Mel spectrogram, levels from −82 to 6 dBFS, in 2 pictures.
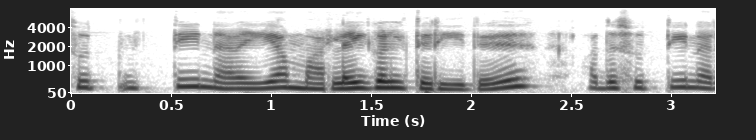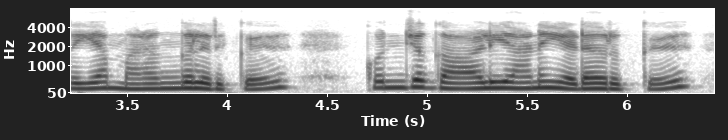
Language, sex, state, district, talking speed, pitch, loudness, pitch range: Tamil, female, Tamil Nadu, Nilgiris, 120 wpm, 210 Hz, -17 LUFS, 190-225 Hz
